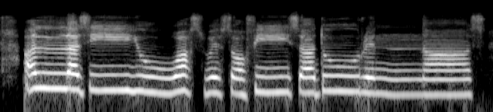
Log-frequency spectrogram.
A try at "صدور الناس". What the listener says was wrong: So have you heard how you said sadurinas? It's sodur. Sodurinas.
